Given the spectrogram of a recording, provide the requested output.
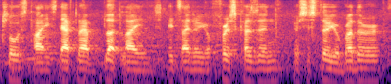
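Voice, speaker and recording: Low, flat-voiced young man. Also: normal speed, background noise. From Sarawak, Malaysia. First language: Iban. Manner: thoughtful, hesitant, with frequent restarts. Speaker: interviewee. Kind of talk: reflective personal interview. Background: background music.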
